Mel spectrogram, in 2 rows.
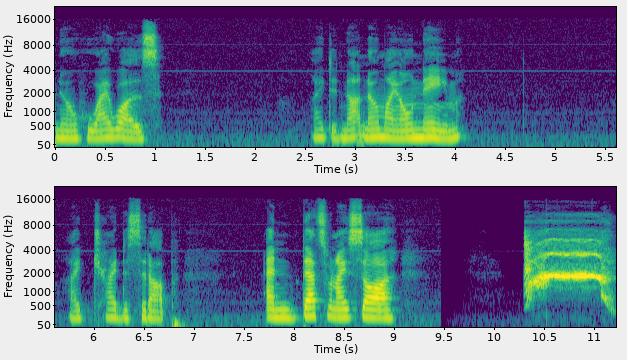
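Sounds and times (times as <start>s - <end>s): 
speech: 0.0s - 1.1s, 2.6s - 4.2s, 5.8s - 6.9s, 7.7s - 9.2s
high-pitched scream: 10.3s - 11.2s.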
